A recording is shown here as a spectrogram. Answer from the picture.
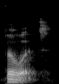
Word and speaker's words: fillet: and that is fill it remember that it is pronounced fill it not fillet as in the fish as in the fish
